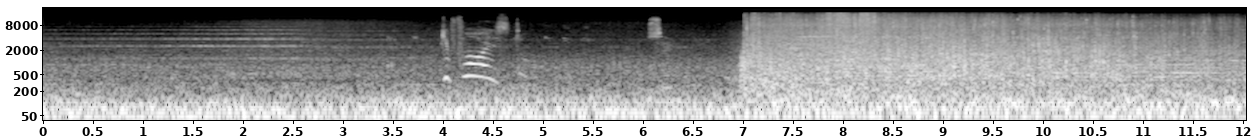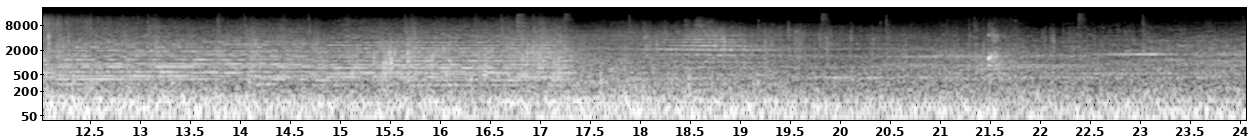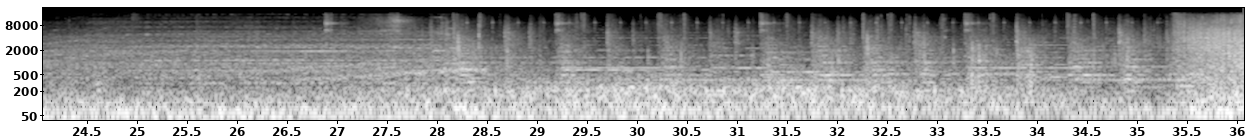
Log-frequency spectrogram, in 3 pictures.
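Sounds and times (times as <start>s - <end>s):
film score music: 0.0s - 36.0s
deep volcanic eruption rumble: 6.6s - 36.0s.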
